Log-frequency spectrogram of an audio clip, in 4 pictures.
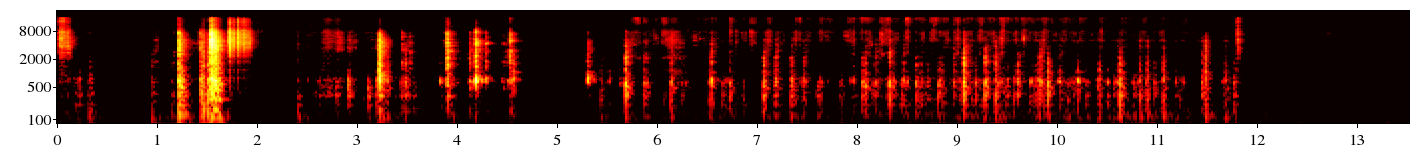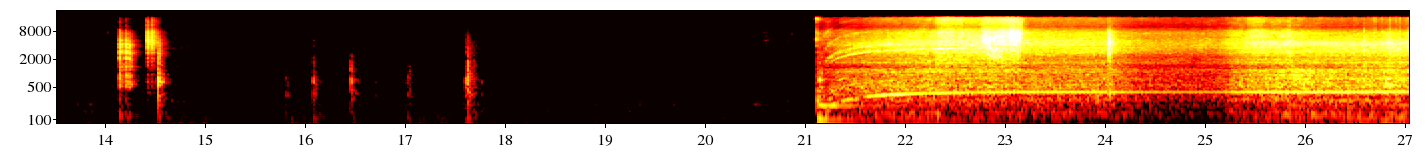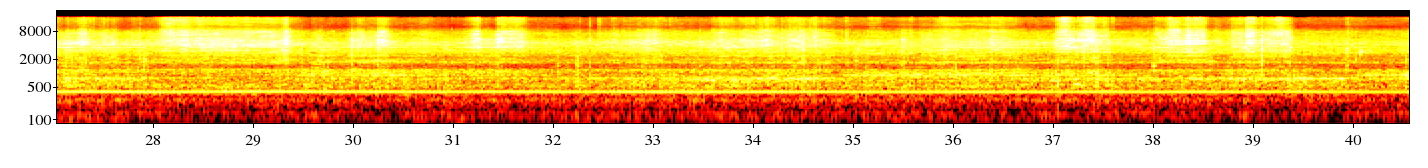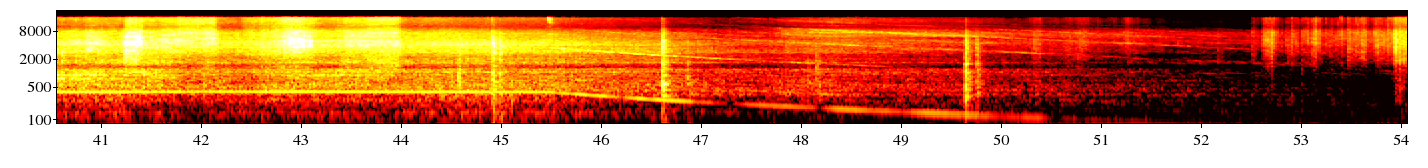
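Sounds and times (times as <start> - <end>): plastic parts rubbing and scraping: 1.7 - 4.6, 5.4 - 12.0, 26.4 - 40.0, 52.4 - 54.0
vacuum cleaner running: 21.1 - 54.0.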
